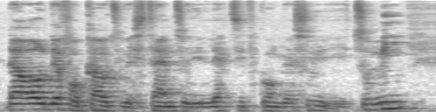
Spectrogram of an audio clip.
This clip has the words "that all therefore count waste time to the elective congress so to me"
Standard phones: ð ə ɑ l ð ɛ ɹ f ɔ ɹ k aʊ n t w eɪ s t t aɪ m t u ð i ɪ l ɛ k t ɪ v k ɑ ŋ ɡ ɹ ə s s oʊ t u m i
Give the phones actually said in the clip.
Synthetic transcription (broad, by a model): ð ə ɑ l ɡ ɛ f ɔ k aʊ t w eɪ s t t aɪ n t u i l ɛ k t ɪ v k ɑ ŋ ɡ ɹ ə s s oʊ t u m i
